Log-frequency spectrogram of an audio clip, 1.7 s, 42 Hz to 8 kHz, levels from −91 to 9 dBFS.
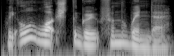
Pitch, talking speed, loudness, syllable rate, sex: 135 Hz, 275 wpm, -19 LUFS, 6.5 syllables/s, male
